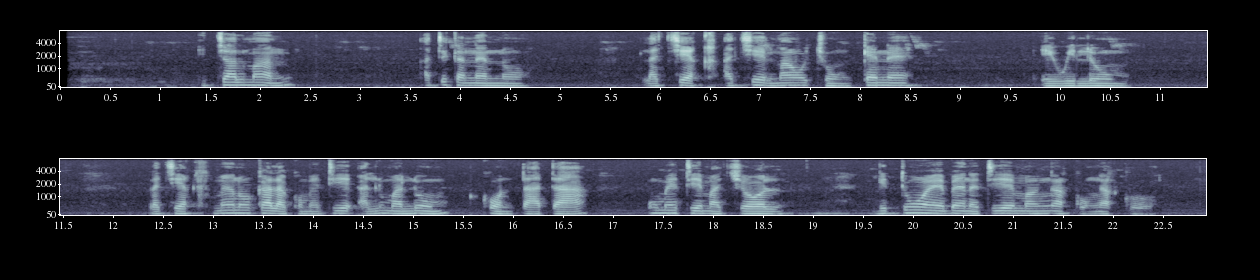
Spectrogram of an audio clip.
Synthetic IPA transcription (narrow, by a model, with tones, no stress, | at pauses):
i˨t͡ʃa˦lma˦n | a˨tje˦ka˨nɛ˨nɔ˨ | la˨t͡ʃɛ˨ka˨t͡ʃɛ˦˨lma˦o˦t͡ʃu˨ŋkɛ˦ne˦ | i˨wi˨lu˦m | lʔa̰˨t͡ʃɛ˨kmɛ˦no˦ka˦la˨ko˨me˨tje˦ʔa˨lu˦ma˨lu˦mkʰʊ˨nta˨ta˨ | o˦me˦tje˦ma˨t͡ʃɔ˦l | ɡi˦twɔ˦ɛ˦bɛ˦nɛ˨tje˦ma˦ŋa˦kːo˨ŋa˨kːo˨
